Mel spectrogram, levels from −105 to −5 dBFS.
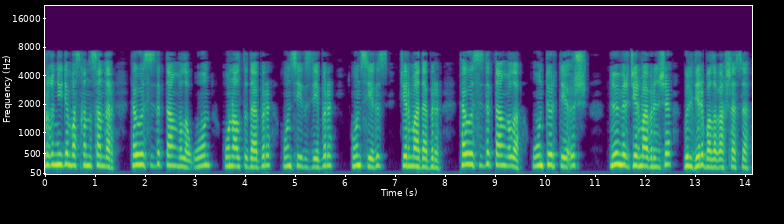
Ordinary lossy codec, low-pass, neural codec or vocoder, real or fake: AAC, 32 kbps; 7.2 kHz; none; real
